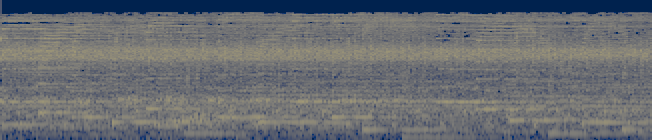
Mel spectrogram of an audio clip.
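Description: Experimental electronic drone music played on synthesizers (Novation Supernova II and Korg microKorg XL). Sustained synth notes shift pitch every second or so over a steady high hiss, and a low bass drone comes in about four seconds in. There is no beat.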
